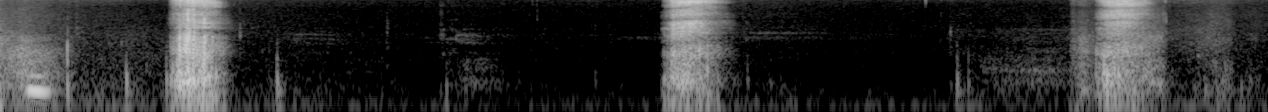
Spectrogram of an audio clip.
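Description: Three sharp, wet sneeze bursts a couple of seconds apart, with faint snuffling between them; repeated sneezing.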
